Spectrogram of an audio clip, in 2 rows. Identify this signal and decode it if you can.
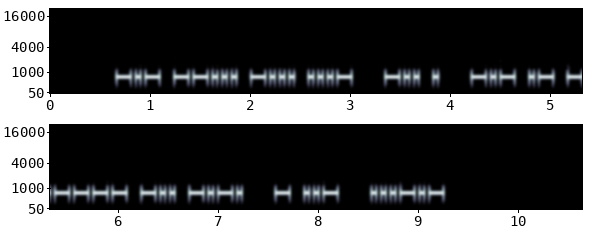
Morse code, heard as a keyed tone, about 25 wpm, 700 Hz. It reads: K7BV DE KA0DC TU <SK>
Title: Practice QSO - Exchange 4 - Ending - 25wpm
